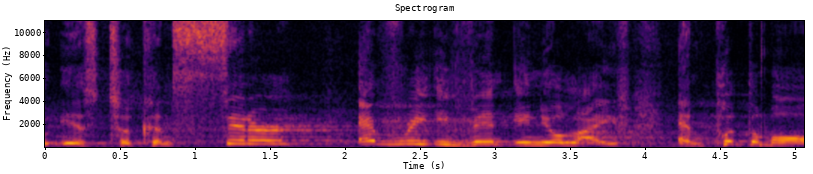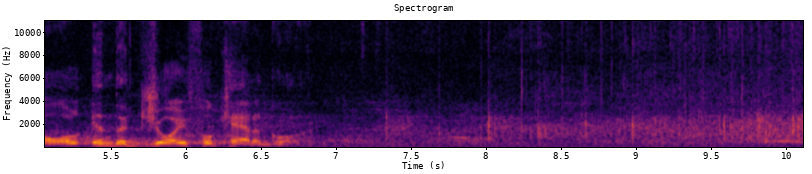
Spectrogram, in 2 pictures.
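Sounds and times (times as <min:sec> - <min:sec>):
speech: 0:00.0 - 0:06.8
audience clapping: 0:07.2 - 0:10.1.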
